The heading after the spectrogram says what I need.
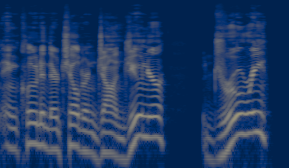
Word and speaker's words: Drury: their children, John Jr., Drury, which is an interesting name. Drew, R Y, Drury.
